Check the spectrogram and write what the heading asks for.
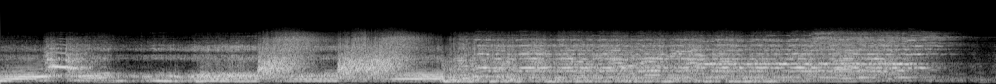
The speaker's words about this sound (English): I got out on the road and stepped on the gas. Behind me, I heard the roar of motorcycles as some of the troopers came after me.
